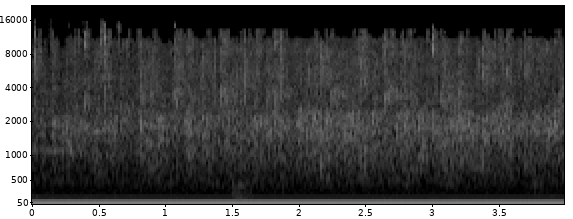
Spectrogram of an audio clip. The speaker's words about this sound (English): That's what my notes said. It said, say how long you've preached, and then people can clap that it's your last, right? So 20 years, okay? And I appreciate the applause for that.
